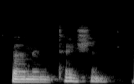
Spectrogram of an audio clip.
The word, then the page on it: fermentation: British English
